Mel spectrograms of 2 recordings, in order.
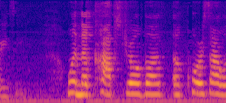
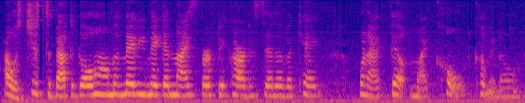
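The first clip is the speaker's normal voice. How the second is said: usual speaking voice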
